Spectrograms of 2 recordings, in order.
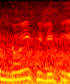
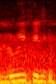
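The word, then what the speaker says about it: Louis Philippe: वो लुईस फिलिपी है। वो लुईस नहीं है। साले वो एस है ना उसमें वो है। साइलेंट वर्ड है भाई एस वो लुई फिलिप ही है तुम्हारे जैसे गवार थोड़े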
